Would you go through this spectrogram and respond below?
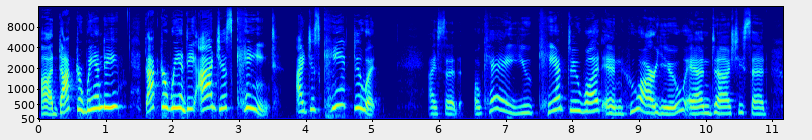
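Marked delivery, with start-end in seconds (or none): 0.0-5.1 put-on shrill Southern accent. Retelling a phone call from a caller named Leanne: shrill Southern accent. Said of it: "I'm going to try to do a southern accent here".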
